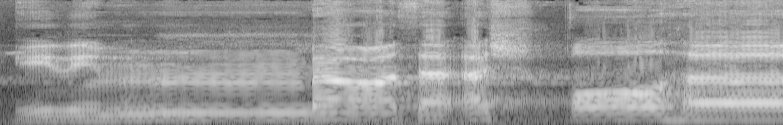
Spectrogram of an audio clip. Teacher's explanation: نون ساکن کے بعد با آ جائے تو نون ساکن کو میم سے بدل کر اخفا کر کے غنہ کر کے پڑھیں گے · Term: اقلاب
